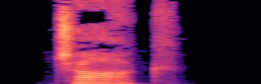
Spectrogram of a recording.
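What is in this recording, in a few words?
"chock", spoken word, articulation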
